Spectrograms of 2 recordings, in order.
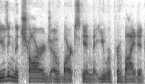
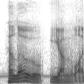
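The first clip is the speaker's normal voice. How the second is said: deep, low, rumbling giant tree voice, swooping; 2 semitones lower than usual. A storyteller voices the great Ent speaking to the listener; low, rumbling Ent voice. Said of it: "you hear a low and rumbling voice that says".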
